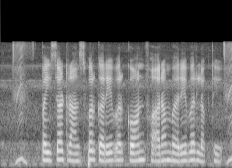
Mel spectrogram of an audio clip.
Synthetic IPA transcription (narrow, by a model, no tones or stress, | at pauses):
pəɪsaʈɾãːnspʰəɾkəɾeːʋəɾkɔːnfʰaːɾəmbʱəɾeːbəɾlɐɡ̚t̪ʰeː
